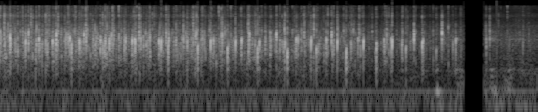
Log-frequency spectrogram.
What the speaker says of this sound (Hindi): पास्टर चार्ल्स रवि कुमार को ऊंचे तालियां बजा के हम उनका स्वागत करेंगे।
